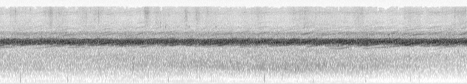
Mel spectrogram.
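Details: Spring peepers in full chorus at a wetland by the Fair Havens Outdoor Classroom: countless shrill, high-pitched peeps overlap into a dense, unbroken ringing wall of sound throughout, with faint soft low clicks beneath.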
